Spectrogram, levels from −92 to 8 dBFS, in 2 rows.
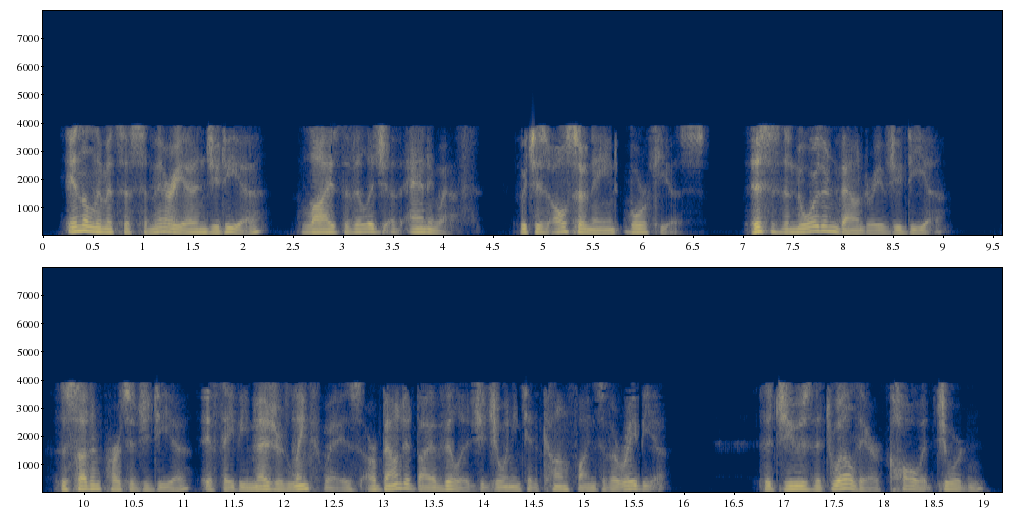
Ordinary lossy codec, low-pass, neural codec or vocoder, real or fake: AAC, 16 kbps; 7.2 kHz; codec, 16 kHz in and 24 kHz out, 0.9 kbps, LongCat-Audio-Codec, four codebook decoder; fake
